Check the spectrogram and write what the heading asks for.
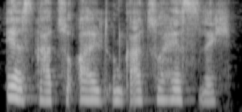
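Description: A woman's voice: a little high, little pitch movement, normal speed, a little mellow, voice pushed up. A woman playing a whiny, blunt young girl. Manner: childishly outspoken, whiny. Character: shy crying young girl, blunt and sulky. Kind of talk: storybook reading.

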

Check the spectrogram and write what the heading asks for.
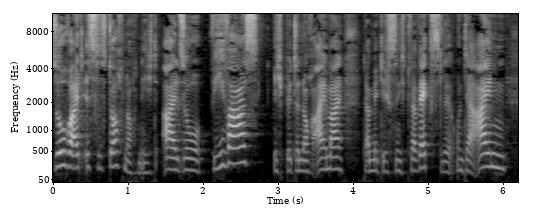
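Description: Woman reading Mistifax, loud young peasant. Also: medium pitch, expressive, normal speed. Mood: exclaiming. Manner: loud, exclaiming. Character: young male peasant, fretful, sly.

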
